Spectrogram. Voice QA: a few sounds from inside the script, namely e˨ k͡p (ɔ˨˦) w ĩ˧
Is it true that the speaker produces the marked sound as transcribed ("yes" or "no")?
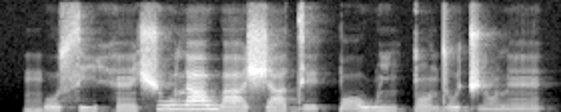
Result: yes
